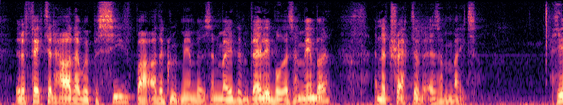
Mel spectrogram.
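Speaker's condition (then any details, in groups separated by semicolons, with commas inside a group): No condition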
